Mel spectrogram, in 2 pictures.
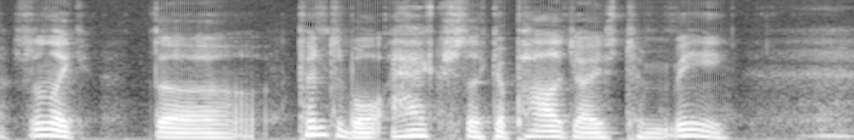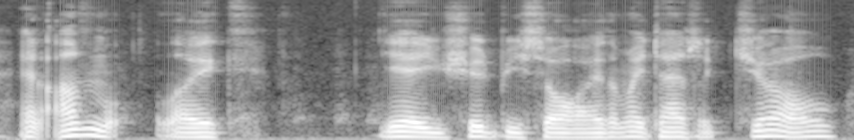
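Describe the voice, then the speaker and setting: A man's voice: lowish voice, warm tone. Rambling teen boy with a fading voice. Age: teens. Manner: rambling, full of "like" fillers. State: losing his voice. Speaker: gaming YouTuber. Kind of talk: casual storytelling over gameplay.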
